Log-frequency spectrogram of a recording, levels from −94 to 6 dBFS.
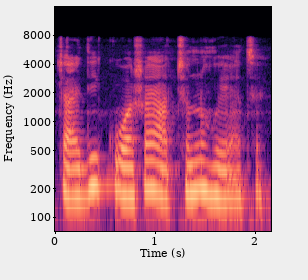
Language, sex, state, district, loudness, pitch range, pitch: Bengali, female, West Bengal, Alipurduar, -15 LUFS, 160-190 Hz, 175 Hz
